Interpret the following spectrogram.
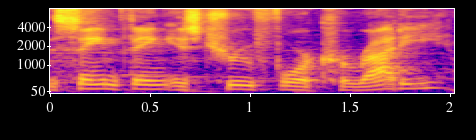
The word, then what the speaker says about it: karate: thing is true for karate we say karate in English instead of karate in Japanese and also we have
